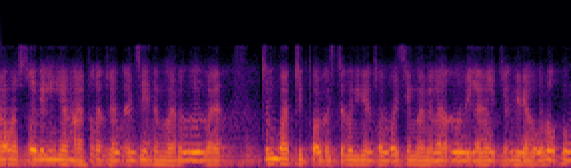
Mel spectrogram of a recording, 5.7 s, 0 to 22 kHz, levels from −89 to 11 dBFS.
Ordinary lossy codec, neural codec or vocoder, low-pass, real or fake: Opus, 24 kbps; codec, 16 kHz, 0.5 kbps, FreqCodec, smaller model; 7.2 kHz; fake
